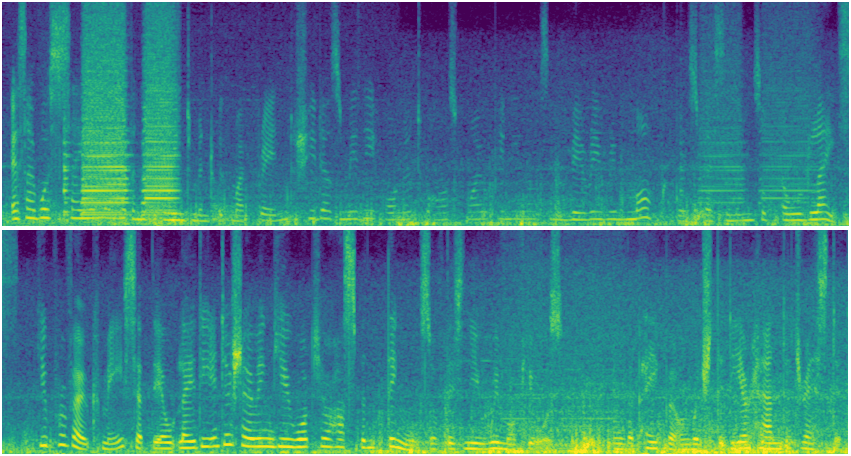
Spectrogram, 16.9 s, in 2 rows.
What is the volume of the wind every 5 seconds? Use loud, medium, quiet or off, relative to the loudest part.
quiet, quiet, loud, loud.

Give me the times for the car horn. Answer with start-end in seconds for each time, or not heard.
0.6-1.8, 6.8-8.2, 13.2-14.8.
